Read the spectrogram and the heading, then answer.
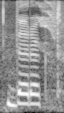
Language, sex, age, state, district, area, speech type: Urdu, female, 18-30, Uttar Pradesh, Aligarh, urban, read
